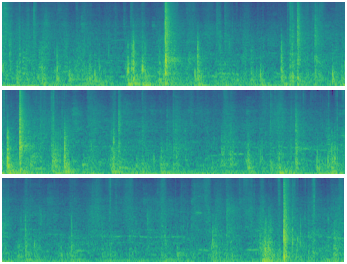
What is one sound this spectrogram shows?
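Feet shuffle and squeak on a mat.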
